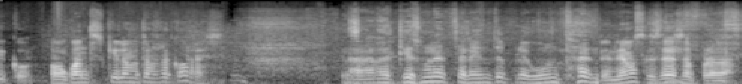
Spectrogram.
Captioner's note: sighs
